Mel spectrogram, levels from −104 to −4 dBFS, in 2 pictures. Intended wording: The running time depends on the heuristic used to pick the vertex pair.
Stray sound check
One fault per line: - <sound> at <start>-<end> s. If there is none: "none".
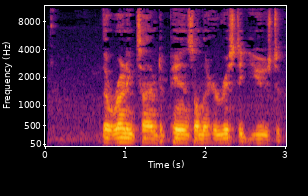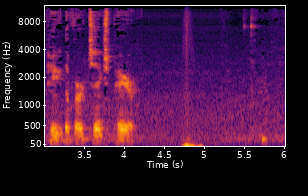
- whoosh at 4.7-5.0 s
